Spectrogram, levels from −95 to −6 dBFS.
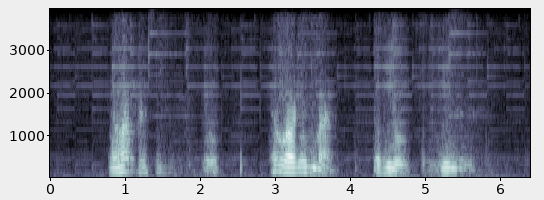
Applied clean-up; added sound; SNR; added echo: neural separator model SepFormer WHAMR!.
